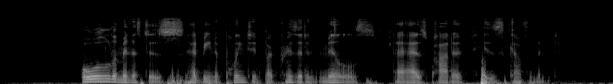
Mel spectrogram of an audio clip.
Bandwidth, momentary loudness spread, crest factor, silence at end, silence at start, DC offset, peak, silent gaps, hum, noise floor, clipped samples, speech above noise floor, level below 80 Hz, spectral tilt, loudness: 9.6 kHz; 13 LU; 24 dB; 0 s; 0.5 s; under 0.1%; -12 dBFS; none; none; -61 dBFS; under 0.1%; 26 dB; -44 dBFS; -5 dB/octave; -36 LUFS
